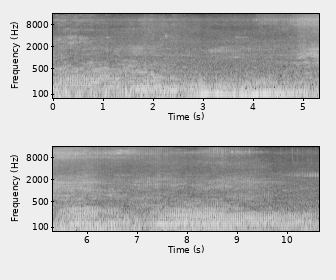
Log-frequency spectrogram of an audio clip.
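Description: Street traffic of motorcycles and motorcycle-sidecar tricycles running close by, a low engine hum that swells and eases as they pass.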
